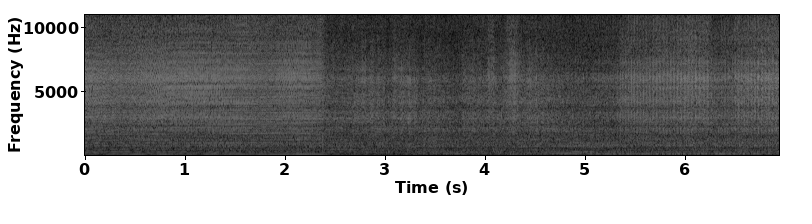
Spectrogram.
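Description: A motorcycle engine roars at high revs, then drops in pitch as it slows down.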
